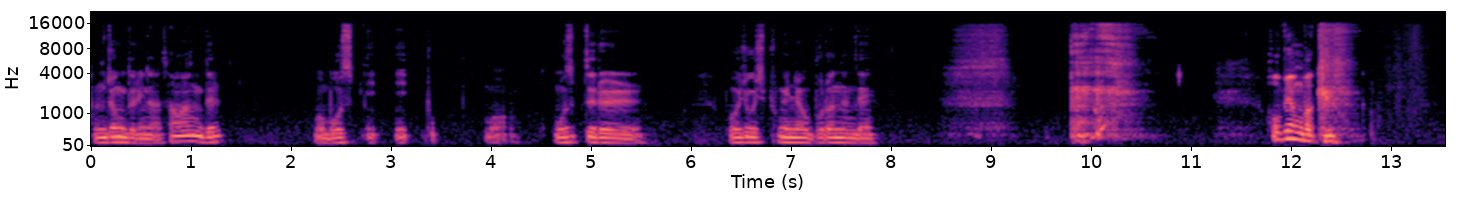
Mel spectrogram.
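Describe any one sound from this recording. A young man speaks calmly and close, into a microphone.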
